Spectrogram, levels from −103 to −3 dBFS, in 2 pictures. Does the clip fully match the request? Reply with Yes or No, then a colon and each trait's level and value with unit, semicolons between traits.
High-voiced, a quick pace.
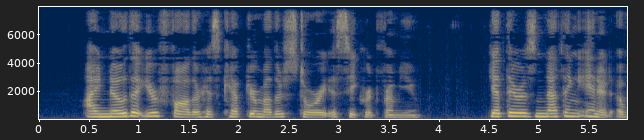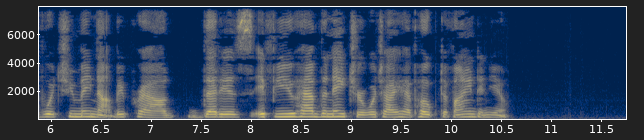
Yes: high, 195 Hz; fast, 215 wpm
